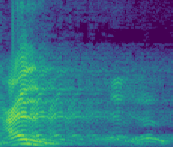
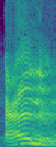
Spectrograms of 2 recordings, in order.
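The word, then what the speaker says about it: علم: ইলম। 1 নম্বর কি? ইলম। ইলম, আরে আইন লাম মিম, ইলম। বলেন, বাংলা করলে কি? বাংলা বানান করেন না তো, ইলম বানান করেন না। রসই ল ম, বলেন ইলম। বলেন ইলম, আবার বলেন ইলম।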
